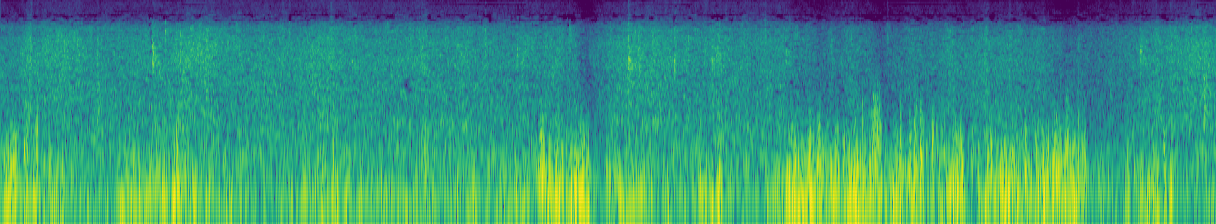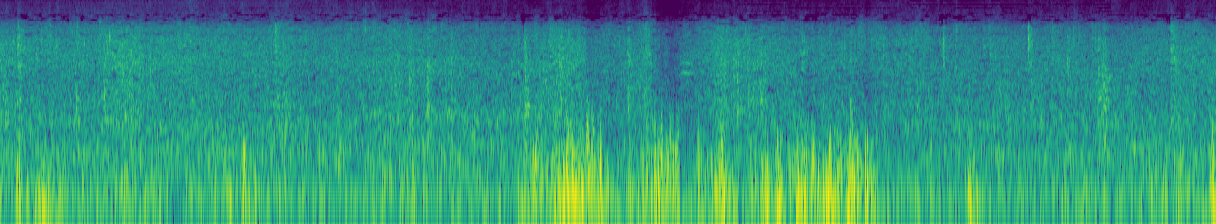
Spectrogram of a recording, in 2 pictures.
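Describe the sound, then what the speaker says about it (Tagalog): Strong sea waves and gusting wind on the Quezon coast during typhoon Rolly, a loud, unbroken roar that surges and swells in waves, with heavy wind buffeting the microphone throughout. "Nakikita niyo po ba yung dagat? Hindi ko lang masyadong masuna. Ganyan na siya kadilim, kalakas ang alon."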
